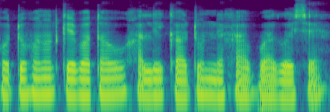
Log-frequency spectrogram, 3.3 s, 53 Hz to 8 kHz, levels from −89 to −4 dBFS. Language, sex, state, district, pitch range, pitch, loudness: Assamese, male, Assam, Sonitpur, 110-125 Hz, 115 Hz, -19 LUFS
